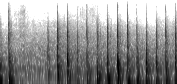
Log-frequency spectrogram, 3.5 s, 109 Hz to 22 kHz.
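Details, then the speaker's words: Porsche 992 in for sound deadening: knuckle knocks on the door card, each followed by a loose buzzy trim rattle; entire door shakes, many rattles up top and down below. Loose door panel rattle. "find right there yeah that's bad oh and up here there's a lot of rattles as"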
